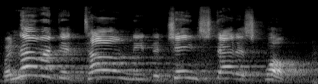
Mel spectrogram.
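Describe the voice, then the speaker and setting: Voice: high voice, big pitch swings, measured pace, bright, forceful tone, heavily acted. A performer voicing a boastful old Italian man with princely ambitions, grand and declamatory in comic stage verse. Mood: proud, hopeful. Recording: echoing hall, faint noise.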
